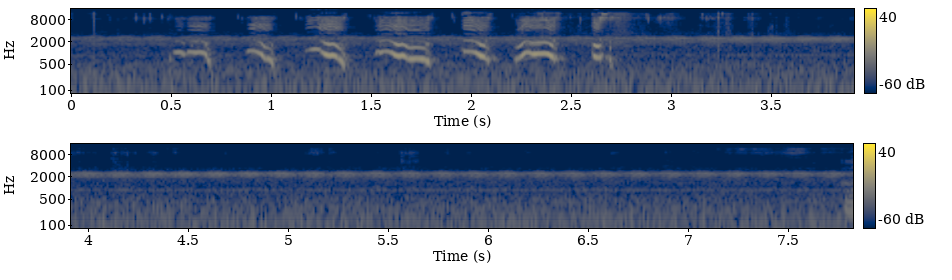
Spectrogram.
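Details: Female Shiba Inu gives a short run of about six high, squeaky whining yelps, each bending up then down, packed into two seconds, followed by quiet room hum.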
